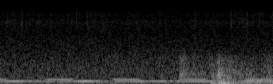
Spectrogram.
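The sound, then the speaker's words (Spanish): Rain and thunder: a steady wash of falling rain with a deep thunder rumble swelling near the end, beneath a low intermittent humming drone. “protegerte de la fría lluvia, no asustarte por cada trueno”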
